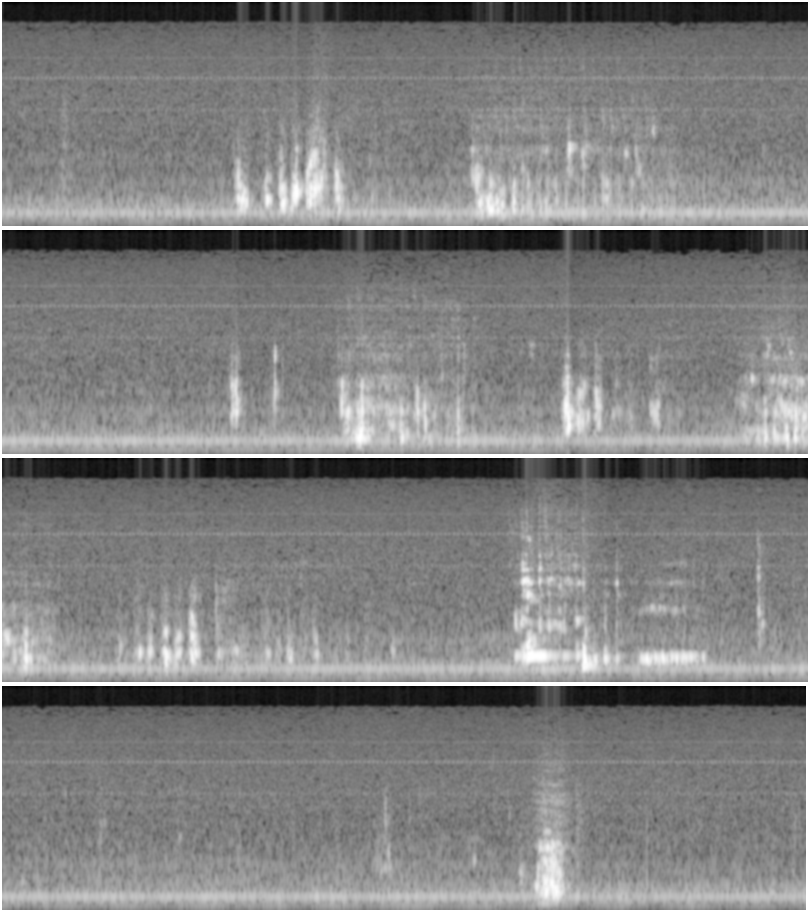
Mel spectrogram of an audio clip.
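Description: A person slurping and swishing a mouthful of red wine, drawing air through it while tasting, in short, wet, irregular bursts every second or few seconds. A steady low hum runs underneath.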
